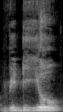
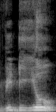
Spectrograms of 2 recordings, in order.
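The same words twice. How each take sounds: First: The second syllable is stressed and drawn out. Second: The same.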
